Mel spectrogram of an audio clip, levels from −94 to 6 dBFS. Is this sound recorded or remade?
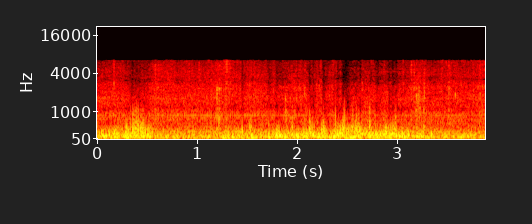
recorded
